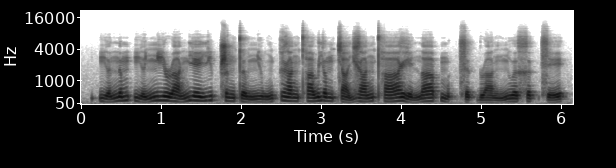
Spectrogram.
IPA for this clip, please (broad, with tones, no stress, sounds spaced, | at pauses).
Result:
ʔ i˨˩˨ ə̯ n ə˧˥ m ʔ i˨˩˨ ə̯ ɲ i˧ ɹ a˨˩˦ ŋ j e˧ j i˦˥ p̚ ʂ ə˧ ŋ t̪ ə˨˩ w ɲ ɨ˨˩ w ŋ ə˦˥ k̚ ɣ a˧ ŋ t̪ʰ a˧˥ w j ə˧ m c a˨˩˦ j ɣ a˧˥ ŋ t̪ʰ aː˧˥ ɣ e˨˩ n aː˦˥ p̚ m ə˨˩ k̚ s ə˨˩ k̚ ɹ a˨˩ ŋ ɲ u˧ ə̯ x ə˦˥ k̚ s e˧˥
